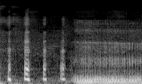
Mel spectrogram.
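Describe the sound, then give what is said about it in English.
A human voice imitating a growl: a few short grunting pulses, then a sustained low, rough, rasping rumble that holds steadily to the end. “He's growling at people.”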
